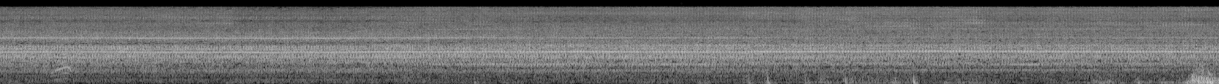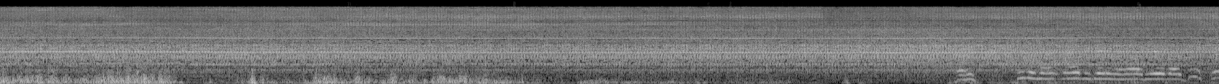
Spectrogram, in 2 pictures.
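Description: A saw cuts through a fossil Tyrannosaurus leg bone in a lab, giving a loud, continuous high-pitched whine and grinding roar that persists throughout, with brief lower rumbles midway.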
